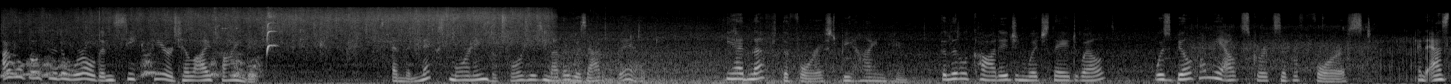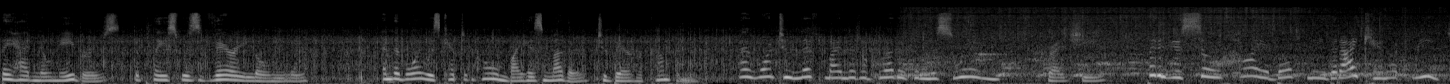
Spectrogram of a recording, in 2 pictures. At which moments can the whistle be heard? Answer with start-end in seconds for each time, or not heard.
2.0-2.8.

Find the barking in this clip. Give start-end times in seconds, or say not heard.
0.0-2.9, 23.2-28.9.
